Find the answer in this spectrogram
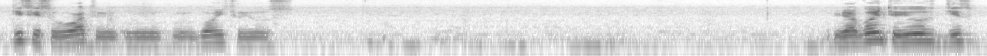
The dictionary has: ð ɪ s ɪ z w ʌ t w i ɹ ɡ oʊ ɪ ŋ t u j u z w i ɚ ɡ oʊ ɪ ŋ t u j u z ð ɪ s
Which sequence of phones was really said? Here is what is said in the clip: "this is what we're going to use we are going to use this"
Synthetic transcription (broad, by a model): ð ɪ s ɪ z w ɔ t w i w ɡ oʊ ɪ ŋ t u j u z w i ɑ ɡ oʊ ɪ ŋ t u j u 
